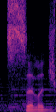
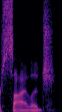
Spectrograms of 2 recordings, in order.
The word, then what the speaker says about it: silage: standard brain body work sillage bodywork or silage we have a big uh conspiracy on how to pronounce sillage or silage so i say it both ways all right wheel brands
